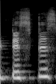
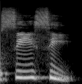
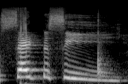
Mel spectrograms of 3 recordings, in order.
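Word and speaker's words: tsetse: एक मक्खी है, इसे टिस्टिस नहीं बोलते बेटा, या तो दोनों टी साइलेंट करो सी सी, या फर्स्ट टी साइलेंट करो सेट सी। आप टिस्टिस भी बोल दो चलेगा, अपना कौन सा ओरल एग्जाम है ठीक है।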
